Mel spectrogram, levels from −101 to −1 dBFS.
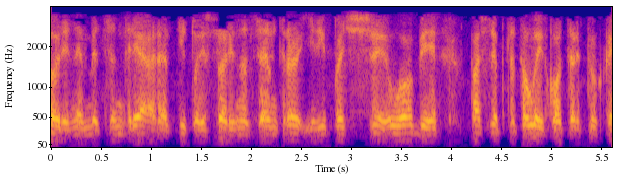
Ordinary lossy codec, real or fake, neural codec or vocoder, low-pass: MP3, 24 kbps; fake; codec, 24 kHz, 6 kbps, HILCodec; 3.6 kHz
